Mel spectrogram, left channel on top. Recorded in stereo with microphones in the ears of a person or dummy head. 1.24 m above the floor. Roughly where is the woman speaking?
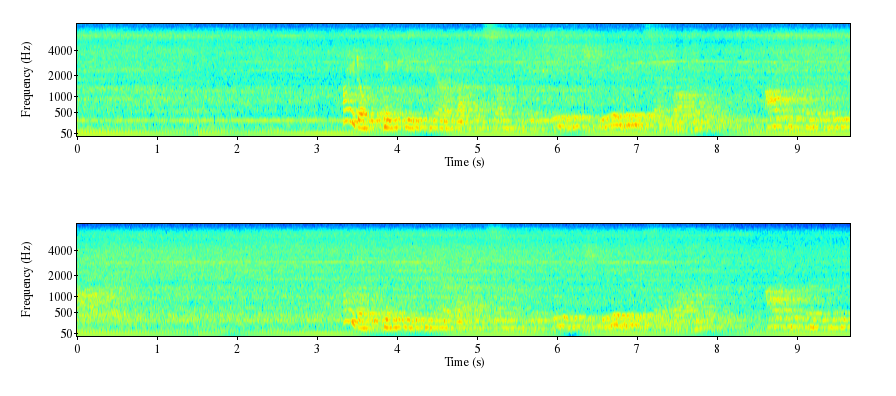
Left.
